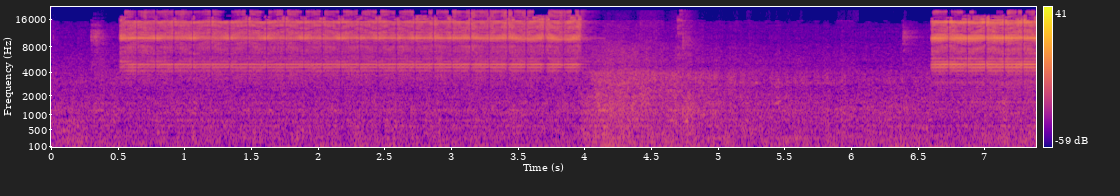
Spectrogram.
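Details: CO2 fractional laser resurfacing on facial skin after skin cleansing: high, steady electronic whine with rapid pulsing undertone that stops and restarts as the laser fires; sunblock applied afterward, described as very painful.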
